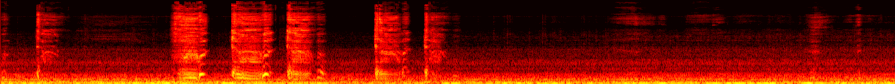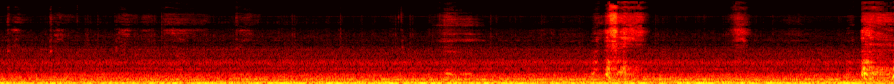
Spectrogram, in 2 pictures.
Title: Simply coughing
